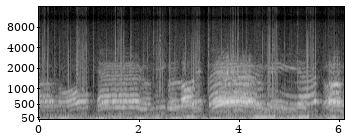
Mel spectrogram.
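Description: Male voice singing a gospel song, long held notes that bend in pitch, in phrases of a second or so, over a low hum.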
